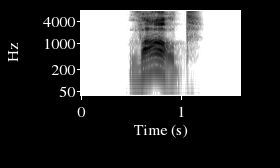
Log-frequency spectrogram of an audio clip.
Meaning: keeper, guard, one responsible for the upkeep and/or protection of something
- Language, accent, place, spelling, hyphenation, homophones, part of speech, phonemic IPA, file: German, Germany, Berlin, Wart, Wart, wahrt, noun, /vart/, De-Wart.ogg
